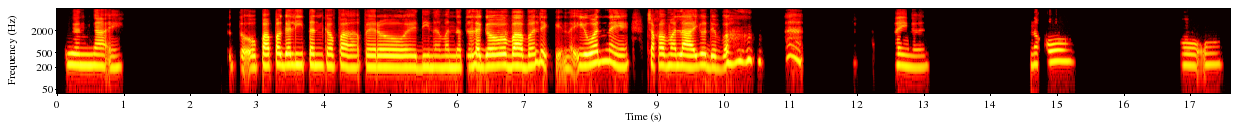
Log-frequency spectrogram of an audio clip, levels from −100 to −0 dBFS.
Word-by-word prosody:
'Yon 230 -1 0
nga, 220 -1 0
eh. 200 +1 -8 1.6
Totoo, 215 -2 -4
papagalitan 230 +1 +2
ka 220 -1 0
pa 205 -3 0
pero 205 -1 +1 0.2
di 205 0 -4
naman 200 0 -5
na 200 0 -3
talaga 215 +2 +4
mababalik, 220 +3 +4
eh, - - -10
naiwan 225 +7 +3
na, 280 - -1
eh, 210 -3 -2 0.3
'tsaka 225 0 +1
malayo, 220 0 +3
di 205 -2 -1
ba? 210 +7 -1 2.5
Ayun. 210 -2 -7 1.5
Naku. 285 +5 -4 1.6
Oo. 235 +1 -9
220 Hz, 80 wpm, -22 LUFS, 205-230 Hz, 2.5 s, talaga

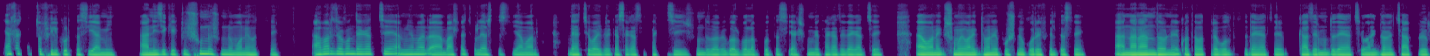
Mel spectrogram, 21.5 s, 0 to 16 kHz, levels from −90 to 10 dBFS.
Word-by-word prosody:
একাকিত্ব 160 -2 -7
ফিল 135 -2 +2
করতেছি 120 -2 -3
আমি। 110 0 +1 0.5
আ - - +3
নিজেকে 135 +1 +1
একটু 130 - -7
শূন্য-শূন্য 155 -5 +3 0.2
মনে 120 0 +1
হচ্ছে। 115 0 -6 0.7
আবার 165 +3 +3
যখন 165 0 +2
দেখা 155 0 +2
যাচ্ছে 160 +2 -4 0.2
আমি 140 -1 0
আমার 145 0 +2
আ - - +1 0.2
বাসায় 125 +1 -3
চলে 135 -1 -2
আসতেছি, 120 0 -11 0.2
আমার 120 0 -2 0.5
দেখা 120 -1 +3
যাচ্ছে 115 - -12
Wife 120 0 0
এর - - -3
কাছাকাছি 120 +1 -4
থাকতেছি, 120 +2 -6 0.2
সুন্দরভাবে 115 -1 -2
গল্প-আলাপ 115 -1 -1
করতেছি। 115 -1 -6
একসঙ্গে 115 +2 -3
থাকাতে 115 0 -2
দেখা 110 - 0
যাচ্ছে 110 +1 -6 0.9
অনেক 125 0 +4
সময় 125 -1 +4
অনেক 120 0 +4
ধরনের 120 0 +4
প্রশ্ন 120 0 -2
করে 120 -1 +3
ফেলতেছে। 115 -1 -2 0.6
আ - - +4
নানান 125 +2 +8
ধরনের 125 - +5
কথাবার্তা 120 +1 0
বলতেছে 120 +1 -3
দেখা 115 0 +3
যাচ্ছে, 115 +1 -3 0.4
কাজের 115 0 +2
মধ্যে 115 0 -1
দেখা 110 -1 +3
যাচ্ছে 110 +3 -6
অনেক 115 0 +2
ধরনের 115 0 +3
চাপ 115 -1 +2
প্রয়োগ 115 0 0
120 Hz, 155 wpm, -24 LUFS, 115-130 Hz, 0.9 s, নানান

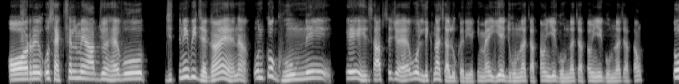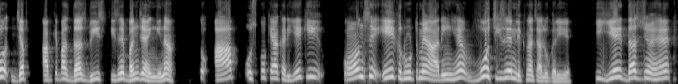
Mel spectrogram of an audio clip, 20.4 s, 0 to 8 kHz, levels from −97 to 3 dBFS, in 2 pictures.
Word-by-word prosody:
और 195 +3 +6
उस 215 0 +1
एक्सेल 230 +8 0
में 230 -1 +2
आप 200 -1 +2
जो 195 0 +1
है, 170 -1 +1
वो 205 +3 +2 0.3
जितनी 235 - -2
भी 270 0 +1
जगहें 165 - +3
हैं 160 -8 +1
न, 170 -1 -2
उनको 240 +5 -1
घूमने 185 - 0 0.5
के 225 0 +3
हिसाब 170 +2 -1
से 210 - -9
जो 200 - -2
है, 150 +2 +1
वो 205 +5 0
लिखना 170 +3 -2
चालू 135 -5 -1
करिए। 120 -2 -6
कि 145 - -11
मैं 140 +2 -3
ये 155 +3 +1
घूमना 135 0 -3
चाहता 140 +2 -7
हूँ, 150 - -2
ये 150 +1 0
घूमना 120 +1 -4
चाहता 135 0 -6
हूँ, 140 - -2
ये 145 - -1
घूमना 125 0 -5
चाहता 130 +1 -9
हूँ। 160 - -7 0.5
तो 265 +2 +5
जब 200 +9 +1 0.2
आपके 165 +3 -1
पास 200 0 +1
10-20 175 +3 +1
चीजें 185 +5 0
बन 170 +6 +3
जाएँगी 135 -9 +2
न, 190 - +3 0.4
तो 470 -1 -7
आप - - +3
उसको 230 +3 -5
क्या 230 -2 +1
करिए, 195 - -2
कि 275 +1 -1 0.4
कौन-से 265 +9 +2 0.2
1 275 -2 +2
रूट 230 +2 -1
में 235 -1 +3
आ 175 -6 +4
रही 180 +3 -1
हैं, 245 +4 +2
वो 215 - 0
चीजें 240 -1 0
लिखना 170 +1 -1
चालू 130 -5 -2
करिए। 115 -3 -4
कि 225 - -12
ये 260 +4 +5
10 240 0 +2
जो 230 -1 0
हैं, 210 +5 +1
185 Hz, 205 wpm, -22 LUFS, 150-225 Hz, 0.5 s, और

